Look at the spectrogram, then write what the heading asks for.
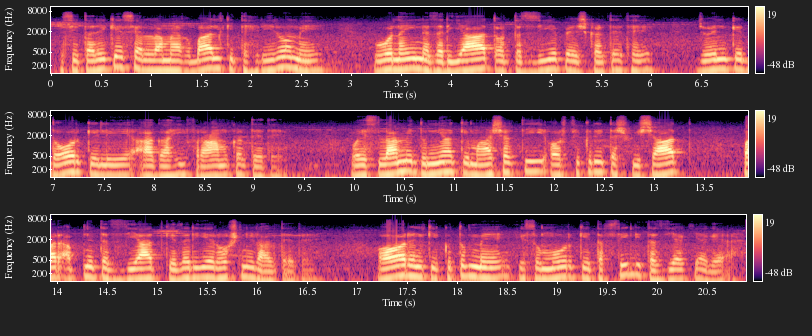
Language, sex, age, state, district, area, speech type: Urdu, male, 18-30, Delhi, South Delhi, urban, spontaneous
